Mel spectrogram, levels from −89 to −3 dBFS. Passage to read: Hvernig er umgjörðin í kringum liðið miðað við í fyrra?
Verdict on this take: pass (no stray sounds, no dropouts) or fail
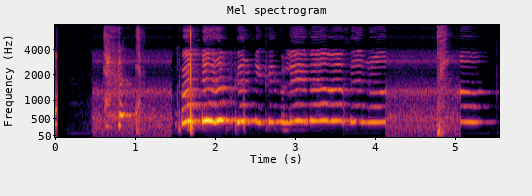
fail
